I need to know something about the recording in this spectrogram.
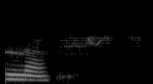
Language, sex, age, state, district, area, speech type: Bengali, female, 30-45, West Bengal, Malda, urban, conversation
